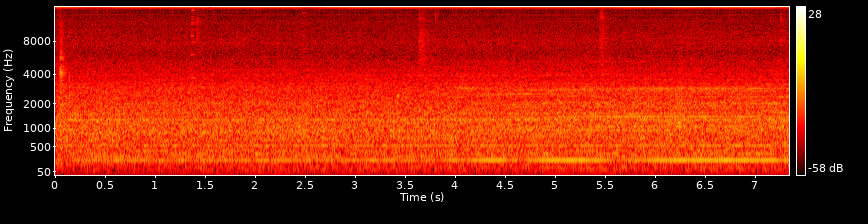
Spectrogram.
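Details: Broad mechanical whirring like a fan or motor, with a faint steady low tone and no animal calls.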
